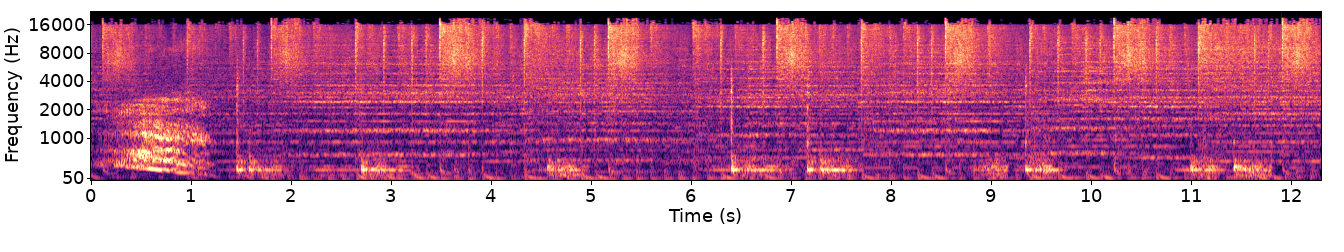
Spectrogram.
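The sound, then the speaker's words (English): A giant lion roars powerfully in the distance, opening with a loud burst and then rumbling on in repeated deep, throaty grunts at a steady rhythm, with no talking throughout. “So a giant lion? A giant, yeah, really, really loud.”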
